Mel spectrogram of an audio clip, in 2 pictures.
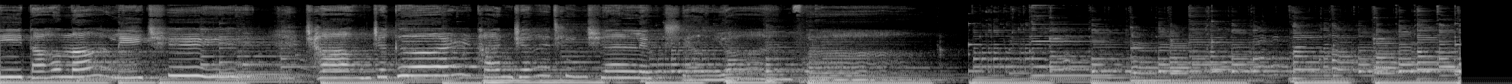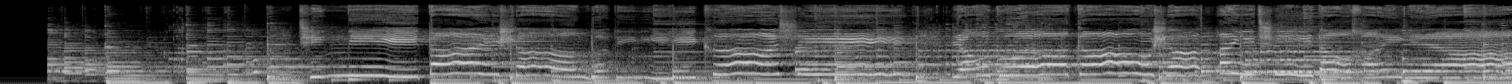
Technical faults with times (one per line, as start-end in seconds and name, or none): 14.61-15.59 audio dropout to a faint residue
